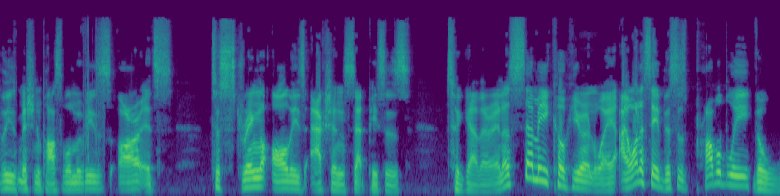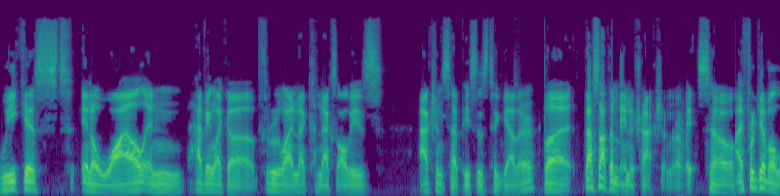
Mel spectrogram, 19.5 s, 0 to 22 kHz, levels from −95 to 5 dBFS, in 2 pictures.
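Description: Loose connector crackle runs from 1.03 to 1.30 s. A worn or dirty contact in the speech path makes and breaks as it shifts, chopping the signal into an irregular, scratchy burst of crackle.

Short concealed packet loss follows at 1.61 to 1.65 s. About 20 ms of audio arrived too late to decode, so the receiver extended the preceding sound across the hole and blended back in, leaving a brief smear or wobble.

A burst of packet loss comes at 17.43 to 17.51 s, right after "but that's not the". About 60 ms went missing, and the receiver stretched the last sound into a short held buzz or fading hiss. A second burst at 18.21 to 18.33 s covers about 100 ms in the same way. Each time, speech resumes further on and the audio in the gap is lost.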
